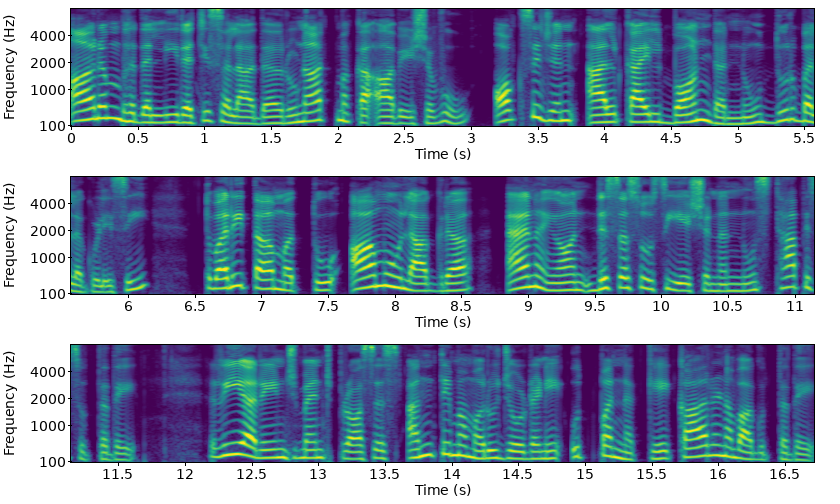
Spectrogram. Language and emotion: Kannada, neutral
